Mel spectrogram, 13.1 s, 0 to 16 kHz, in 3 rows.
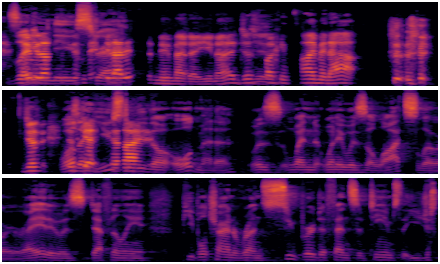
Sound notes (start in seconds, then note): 3.9 laughs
